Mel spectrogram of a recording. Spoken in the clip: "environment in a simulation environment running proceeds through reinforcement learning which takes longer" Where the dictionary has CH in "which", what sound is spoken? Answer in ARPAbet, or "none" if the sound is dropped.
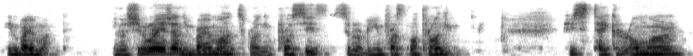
S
